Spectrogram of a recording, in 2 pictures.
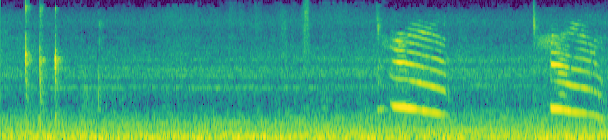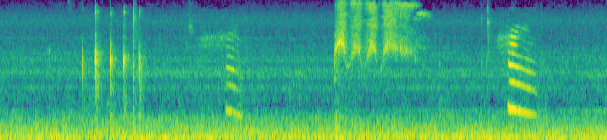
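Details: Alfie, a tuxedo cat, talks to its owners indoors with a string of drawn-out meows, four clear cries spaced a few seconds apart, each sliding downward, over a low room rumble and a few soft clicks.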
